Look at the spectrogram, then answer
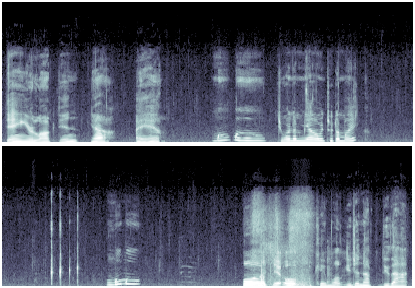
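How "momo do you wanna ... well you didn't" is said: high, sing-song pet voice; talking to the cat. Real, not acted. Streamer coaxing her cat Momo to meow into the mic, high pet voice.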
